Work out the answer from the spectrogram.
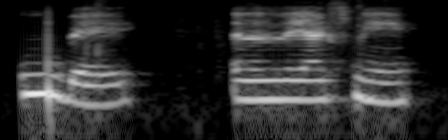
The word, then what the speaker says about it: ube: pronounced the name it's suppos it's supposed to pronounce Ube but they said Yu or you and I'm like um no so I I politely corrected them on saying it's pronounced Ube and then they asked me what's Ube and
